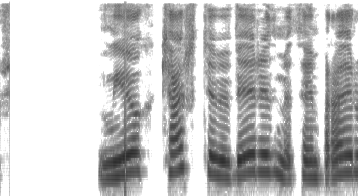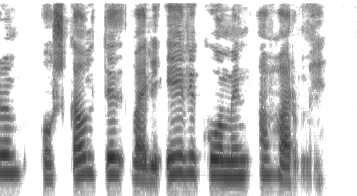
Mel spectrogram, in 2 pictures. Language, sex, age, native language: Icelandic, female, 40-49, Icelandic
